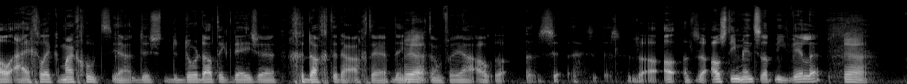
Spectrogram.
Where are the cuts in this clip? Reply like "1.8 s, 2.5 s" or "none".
2.8 s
